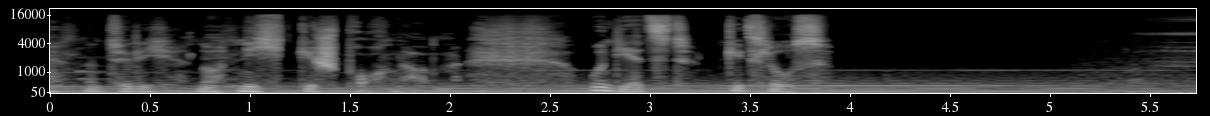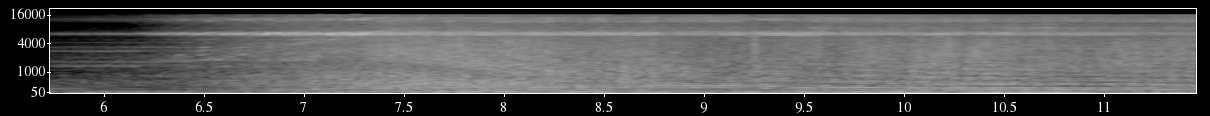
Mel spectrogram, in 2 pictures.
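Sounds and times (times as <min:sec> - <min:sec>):
speech: 0:00.2 - 0:04.0
drones taking off with a whirring buzz: 0:05.2 - 0:11.4.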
